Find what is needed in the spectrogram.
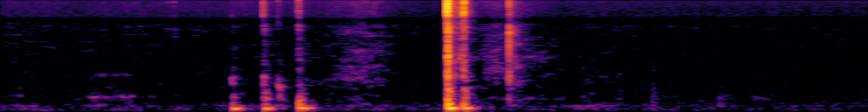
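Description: A few short clicks from computer keys or buttons in an otherwise near-silent room: three quick clicks a little over a second in, then the loudest click just after two seconds and one more about half a second later.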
